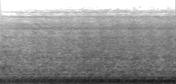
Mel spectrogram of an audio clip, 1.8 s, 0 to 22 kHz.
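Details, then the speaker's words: 1937 Talbot saloon 3.2-litre six-cylinder, first run since 1976 with fuel system temporarily bypassed: steady low note with throttle blips, smooth even firing; runs a little smoky, oil pressure about 50 with revs, 40 at idle. "so she runs a little smoky as you'd expect"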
